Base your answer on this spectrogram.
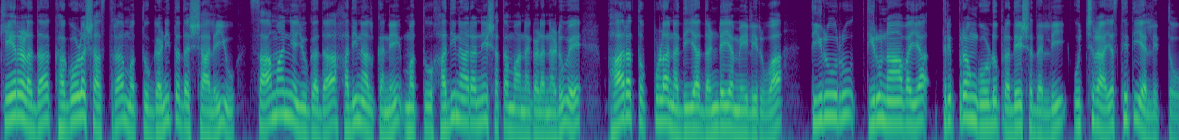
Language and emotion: Kannada, neutral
